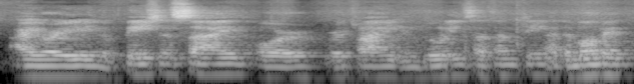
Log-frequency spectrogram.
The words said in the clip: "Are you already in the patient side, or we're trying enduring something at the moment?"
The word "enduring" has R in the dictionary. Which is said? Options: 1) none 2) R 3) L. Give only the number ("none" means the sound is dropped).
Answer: 3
